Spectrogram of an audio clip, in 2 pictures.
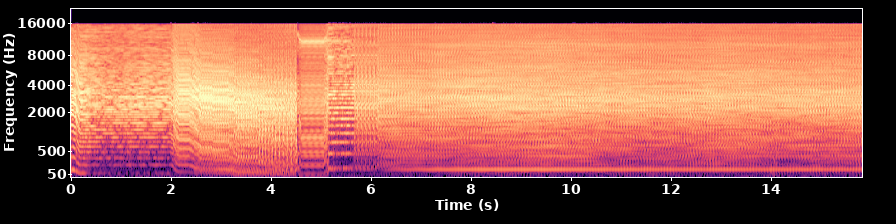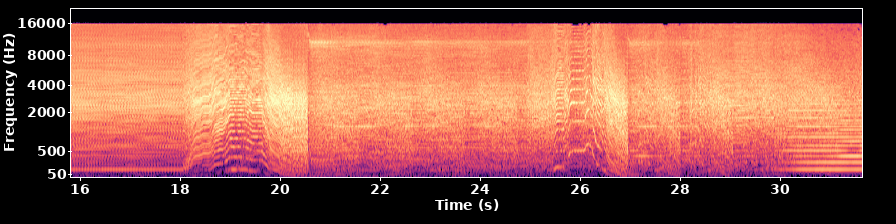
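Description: Xfer Serum software synthesizer playing a sawtooth wave through its Scream 1 BP (band-pass) filter, giving a hissy, distorted screaming tone. The filter is swept, making rising and falling sweeps near the start, about two-thirds of the way through and again near the end, with a steady low held note in between.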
